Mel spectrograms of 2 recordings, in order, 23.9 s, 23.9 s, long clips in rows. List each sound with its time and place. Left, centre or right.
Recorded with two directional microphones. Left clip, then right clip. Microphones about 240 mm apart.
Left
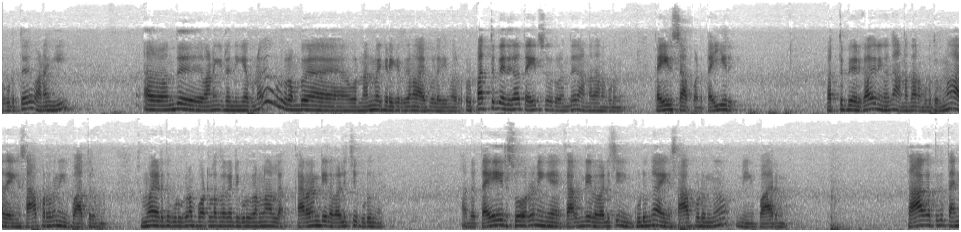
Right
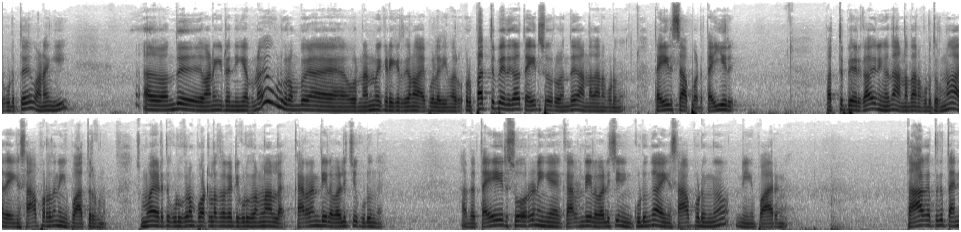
0.2 s speech: right
10.2 s speech: right
17.7 s speech: right
23.2 s speech: right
